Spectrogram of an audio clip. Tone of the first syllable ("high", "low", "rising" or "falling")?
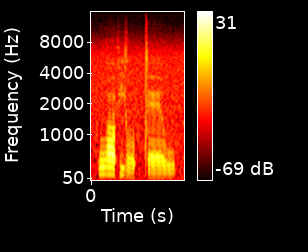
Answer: high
